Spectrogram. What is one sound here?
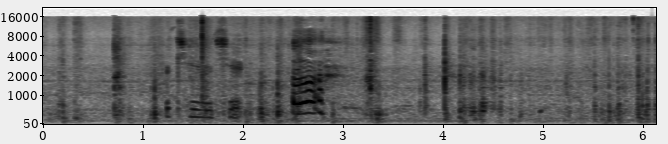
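A cardboard box scrapes and taps as hands handle it.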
